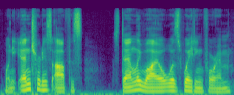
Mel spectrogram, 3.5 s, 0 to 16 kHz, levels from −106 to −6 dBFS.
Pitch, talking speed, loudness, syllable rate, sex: 110 Hz, 190 wpm, -20 LUFS, 5.8 syllables/s, male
